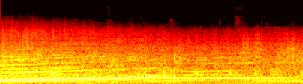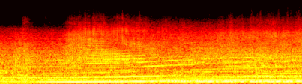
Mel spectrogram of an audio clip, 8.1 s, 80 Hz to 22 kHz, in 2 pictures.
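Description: GT3 race car engines accelerating past on the circuit, their pitch climbing steadily. The pitch drops back about two seconds in, and another car's rising engine note builds from about five seconds.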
